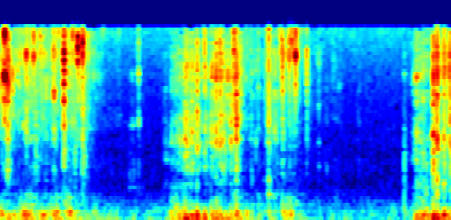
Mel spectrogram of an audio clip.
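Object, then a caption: Bar of soap. A metal blade shaves the edge of a solid white, hand-sized bar of soap held in fingers with dark nails. Dry, crisp scraping and crackling bursts come in three busier stretches, at the start, through the middle and at the end, with bright, papery detail over a low rumble. Each scrape stops dead, with no ring after it.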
